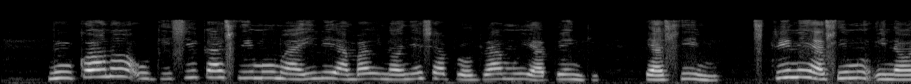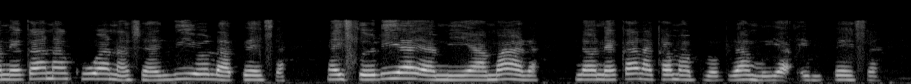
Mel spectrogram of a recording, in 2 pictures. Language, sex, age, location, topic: Swahili, female, 36-49, Kisumu, finance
